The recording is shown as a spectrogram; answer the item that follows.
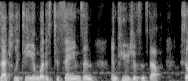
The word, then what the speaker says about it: tisane: Hey, Lady Dana, on page 51 of your book, you have a tea recipe for mint tisane. Is that how you pronounce it? Tisanes.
